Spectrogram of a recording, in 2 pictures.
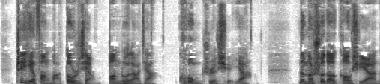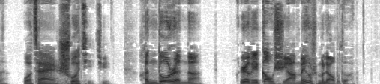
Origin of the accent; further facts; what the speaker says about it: China; 这个呀，是外国人的一个研究，我们中国人要说这个事儿，那说的非常玄妙了啊！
